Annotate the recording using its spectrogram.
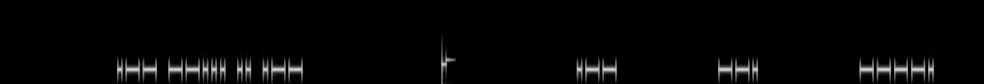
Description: Morse code, heard as a keyed tone, about 28 wpm, spaced as for 14 wpm, 700 Hz. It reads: W7IW WG9
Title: USA Call Signs - 4 Characters - 8x Character Spacing - 28wpm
